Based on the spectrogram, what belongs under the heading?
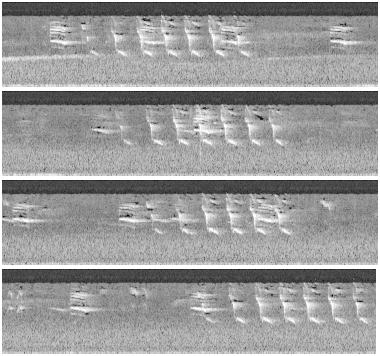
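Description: Birds calling in bursts of quick, downward-sweeping high chirps, about two a second, returning every several seconds, over a steady low rumble.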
